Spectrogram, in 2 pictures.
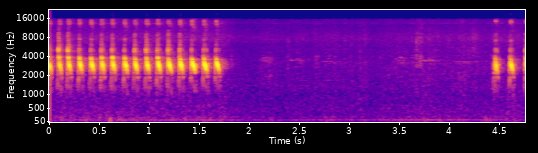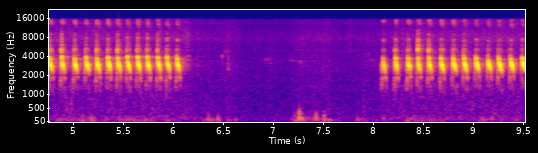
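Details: Golden-bellied gerygone song meant for training other birds: three runs of rapid, high, evenly spaced notes separated by quiet gaps, with a faint low thump between them.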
